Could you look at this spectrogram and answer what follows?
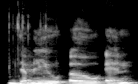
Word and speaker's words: won: ONA যার অর্থ হচ্ছে এক, আবার WON যার অর্থ হচ্ছে জিতেছে। উইনের পাস্ট টেন্স, রাইট? এটা কিন্তু খুবই কনফিউজিং এবং অনেকেই এটা নিয়ে কনফিউজড হয়ে যায়। অলরাইট, সো এই দুইটারই উচ্চারণ কিন্তু আসলে won, won, won.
